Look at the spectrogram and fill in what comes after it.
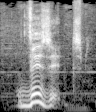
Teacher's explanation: visit has got two syllables but again the stress is on the first part of the word not the last part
